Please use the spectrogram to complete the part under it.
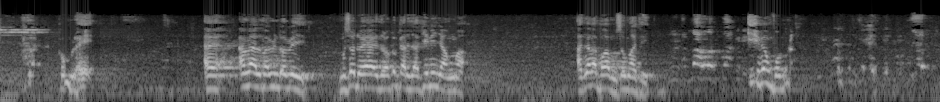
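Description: A man preaches through a microphone in bursts, with a strong, chanting voice and pauses in between.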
